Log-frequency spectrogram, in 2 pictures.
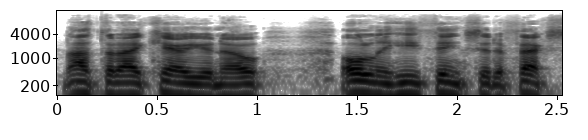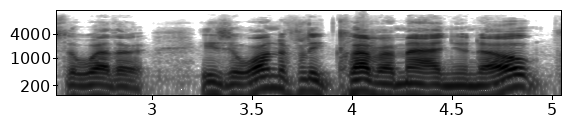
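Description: A man voicing a kindly, jolly father who chats loudly and fondly in a storybook reading. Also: mid-range voice, fast, no echo, natural voice. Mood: admiring. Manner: hearty, loud, fond.

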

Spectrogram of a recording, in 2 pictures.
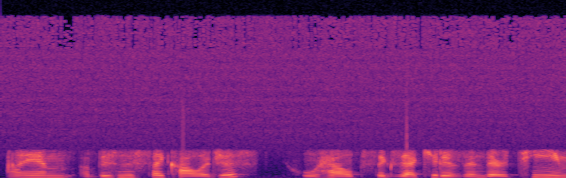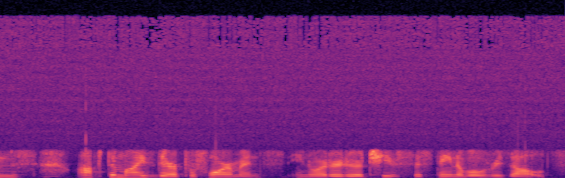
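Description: A woman from Serbia with a Serbian accent, a business psychologist answering interview questions in a measured, articulate way. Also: on the low side, highs cut off.

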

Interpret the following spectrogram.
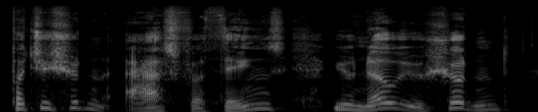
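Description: A man's voice: a little high, big pitch swings, normal speed, breathy edge, no room sound, clean studio sound, voice pushed up. A man voicing a prim, bossy but caring young girl in a storybook, careful and chiding.

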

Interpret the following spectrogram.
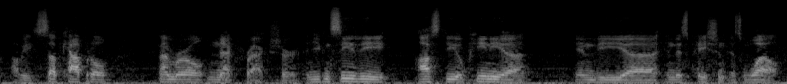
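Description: A man presenting radiology cases as a teaching lecture, halting and often correcting himself, with questions to his listeners. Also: fairly low pitch. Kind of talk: medical case lecture with questions to the audience. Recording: noisy live lecture room recording.

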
